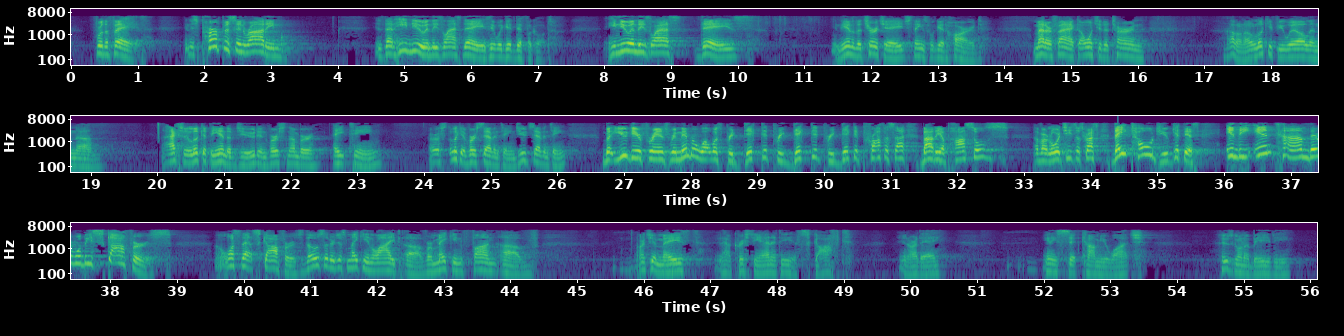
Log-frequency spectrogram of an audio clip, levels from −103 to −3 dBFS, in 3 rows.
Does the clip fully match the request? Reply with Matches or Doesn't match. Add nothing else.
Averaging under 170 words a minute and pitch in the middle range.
Matches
